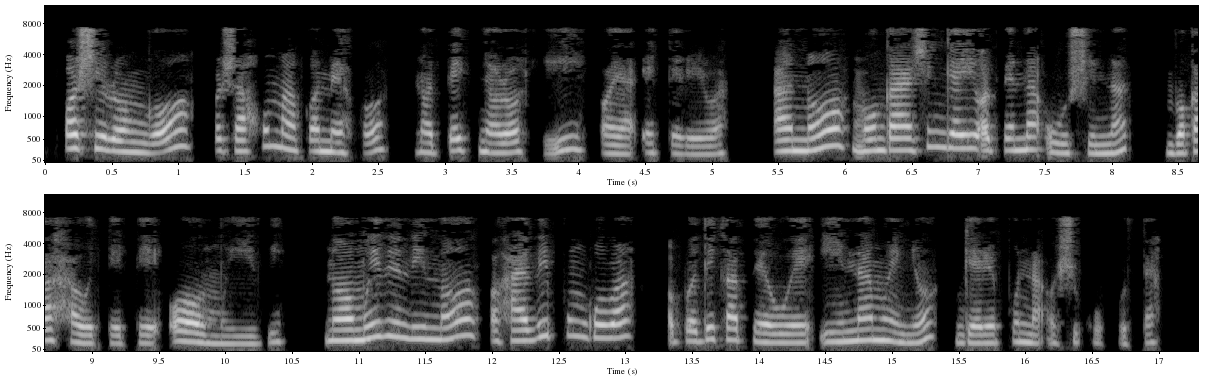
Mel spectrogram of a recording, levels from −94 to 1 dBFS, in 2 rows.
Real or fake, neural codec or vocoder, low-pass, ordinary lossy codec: fake; codec, 16 kHz, 4 kbps, X-Codec, WavLM features, trained on Multilingual LibriSpeech; 7.2 kHz; MP3, 32 kbps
